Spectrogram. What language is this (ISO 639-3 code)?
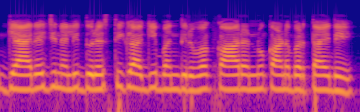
kan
